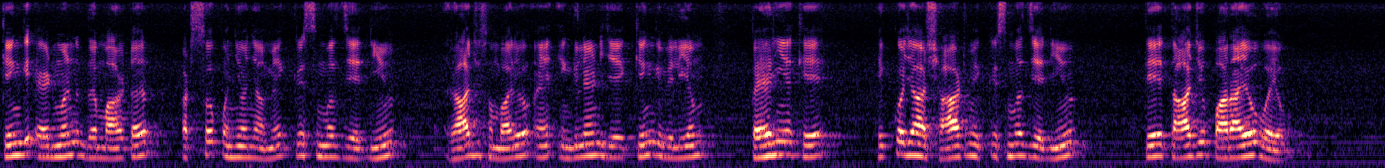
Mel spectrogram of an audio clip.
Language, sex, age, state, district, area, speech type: Sindhi, male, 60+, Madhya Pradesh, Katni, urban, read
